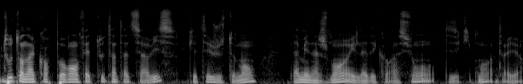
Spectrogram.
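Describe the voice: A man talks fast at a fairly low pitch with lively intonation. His tone is dark and mellow, with vocal fry and a slightly husky edge.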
